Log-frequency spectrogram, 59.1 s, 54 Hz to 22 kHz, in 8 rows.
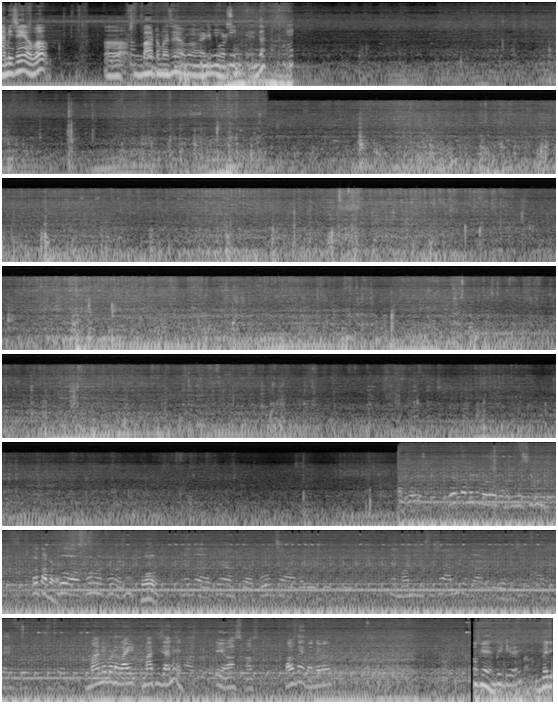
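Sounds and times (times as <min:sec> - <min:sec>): vehicle engine and tyres rumbling: 0:00.0 - 0:39.1, 0:42.2 - 0:59.0
knocks and rattles over bumps: 0:06.5 - 0:11.0, 0:42.2 - 0:58.0.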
